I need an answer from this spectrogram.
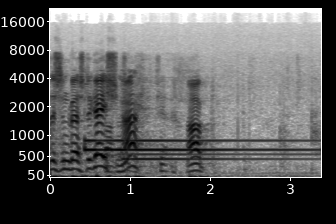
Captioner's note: doorbell ringing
